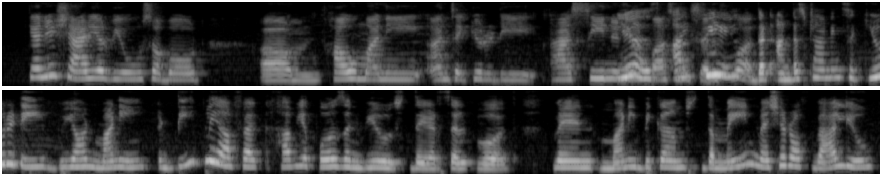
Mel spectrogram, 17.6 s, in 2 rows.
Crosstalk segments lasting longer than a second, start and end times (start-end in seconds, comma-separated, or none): 6.1-7.5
